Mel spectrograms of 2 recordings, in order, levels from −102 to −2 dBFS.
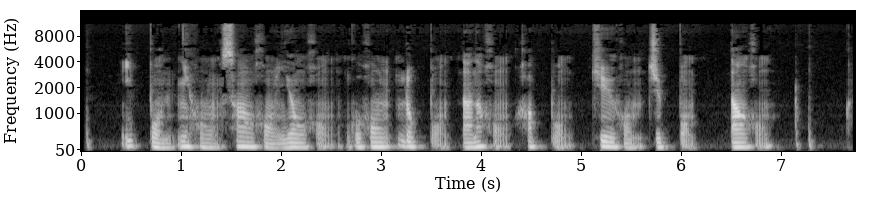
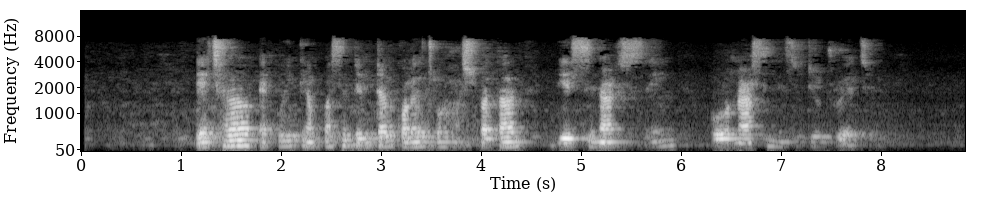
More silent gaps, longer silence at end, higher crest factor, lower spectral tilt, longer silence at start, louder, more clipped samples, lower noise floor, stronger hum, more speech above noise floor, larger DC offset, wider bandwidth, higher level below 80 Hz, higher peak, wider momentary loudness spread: neither; second, 0.05 s vs 1 s; about the same, 22 dB vs 20 dB; about the same, -5.5 dB/octave vs -4.5 dB/octave; second, 0.05 s vs 1.15 s; second, -24 LUFS vs -20 LUFS; neither; second, -43 dBFS vs -64 dBFS; neither; second, 20 dB vs 43 dB; neither; first, 11.5 kHz vs 8 kHz; first, -56 dBFS vs -64 dBFS; about the same, -2 dBFS vs -2 dBFS; second, 14 LU vs 23 LU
